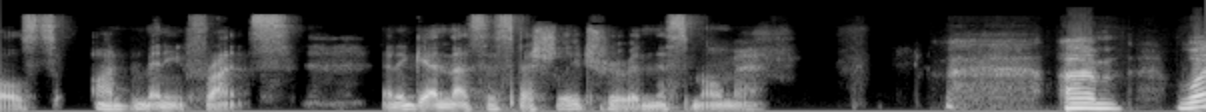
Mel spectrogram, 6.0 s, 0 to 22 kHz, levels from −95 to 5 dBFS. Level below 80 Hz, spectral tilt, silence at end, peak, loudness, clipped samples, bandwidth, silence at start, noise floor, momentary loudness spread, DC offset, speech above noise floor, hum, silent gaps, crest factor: -50 dBFS; -5.5 dB/octave; 0 s; -2 dBFS; -20 LUFS; under 0.1%; 13 kHz; 0 s; -58 dBFS; 18 LU; 1%; 39 dB; none; none; 20 dB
